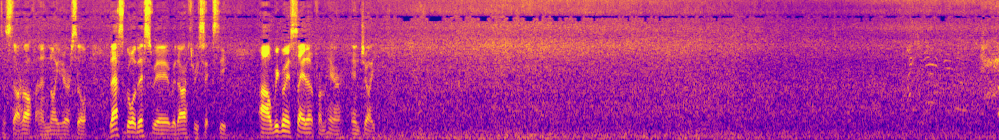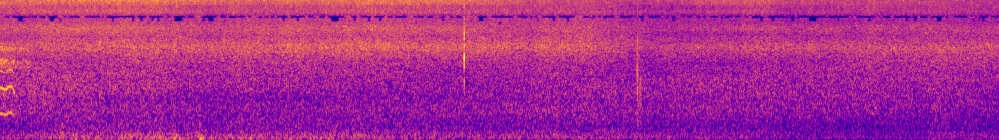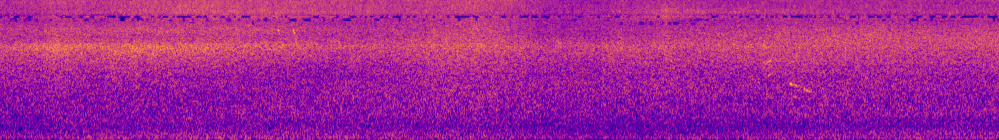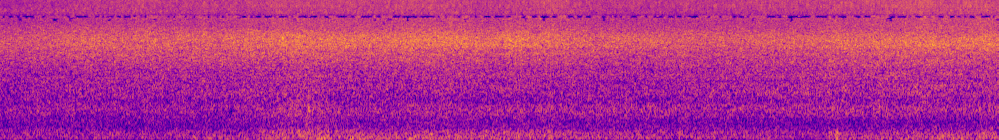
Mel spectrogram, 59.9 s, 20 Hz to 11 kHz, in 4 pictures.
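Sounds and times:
surf breaking on a beach: 0.0s - 59.9s
wind rumbling on microphone: 5.2s - 26.4s.

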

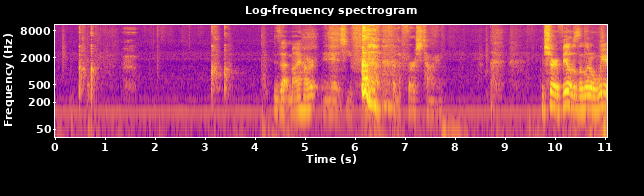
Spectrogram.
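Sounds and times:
person coughing: 0.5s - 1.0s, 3.2s - 3.6s, 6.0s - 6.9s.

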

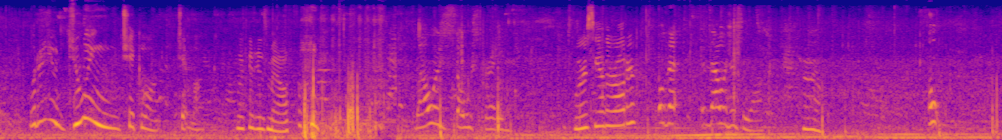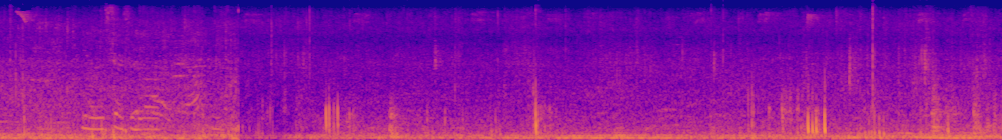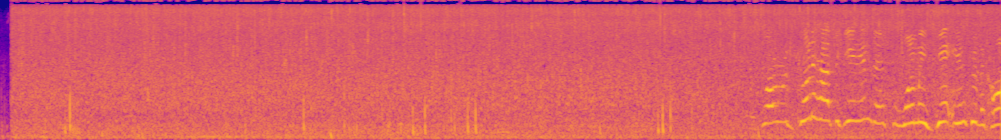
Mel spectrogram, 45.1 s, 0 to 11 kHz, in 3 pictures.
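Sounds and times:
heavy rain on pavement and foliage: 30.2s - 45.0s.

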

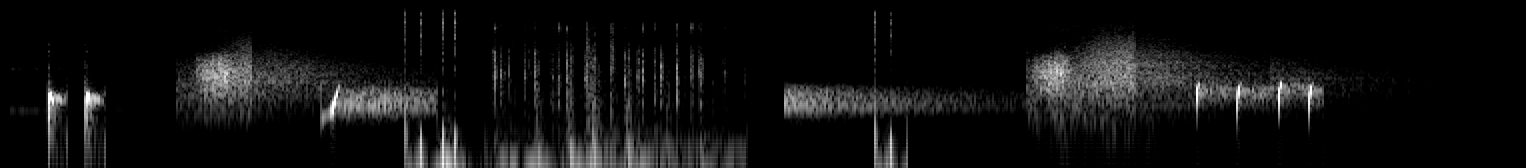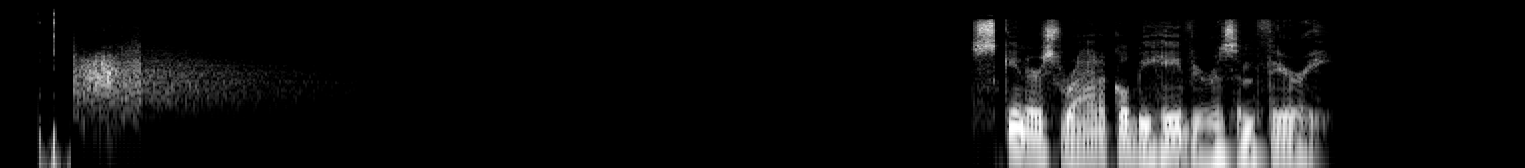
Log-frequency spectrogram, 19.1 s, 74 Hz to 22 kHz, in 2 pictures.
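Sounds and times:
short pitched bloops: 2.0s - 2.8s, 7.5s - 8.3s
interface pops: 2.0s - 2.9s, 4.9s - 8.3s
mouse click: 2.5s - 2.9s, 5.4s - 5.8s, 9.8s - 10.0s
keyboard typing clicks: 2.5s - 4.6s, 5.4s - 5.7s, 9.8s - 10.0s
swooshes: 5.4s - 8.8s, 10.0s - 11.8s.

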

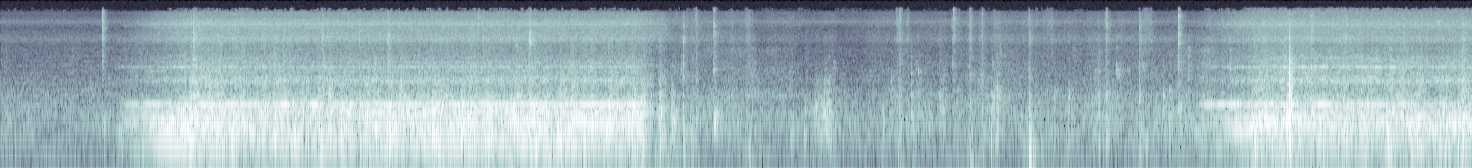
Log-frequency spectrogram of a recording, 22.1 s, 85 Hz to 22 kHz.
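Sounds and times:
washing machine whine: 1.8s - 10.0s, 18.0s - 22.0s.

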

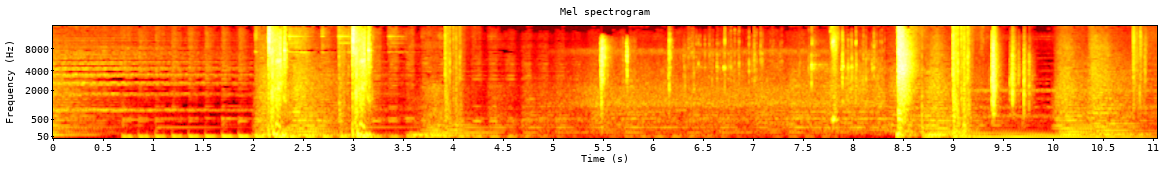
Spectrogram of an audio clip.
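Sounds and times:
tense film score music: 0.0s - 11.0s.

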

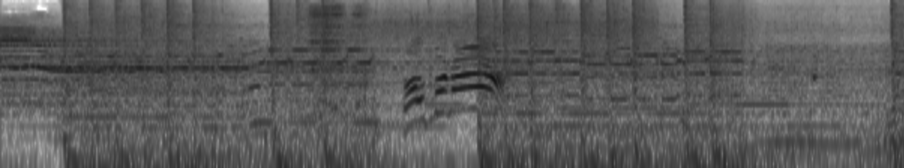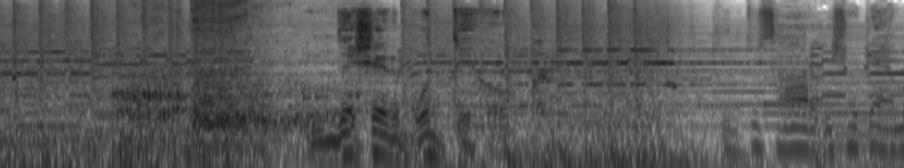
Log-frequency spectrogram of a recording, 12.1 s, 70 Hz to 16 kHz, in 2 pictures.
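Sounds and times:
background music: 0.0s - 12.0s
tiger roaring: 6.6s - 9.0s.

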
